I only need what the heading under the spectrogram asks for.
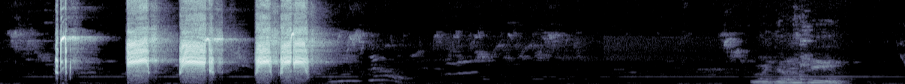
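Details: Black francolin, known locally as kala teetar, giving four loud, harsh, grating notes in a quick rhythmic burst lasting about two seconds. Silence follows, then a brief human voice at the end.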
